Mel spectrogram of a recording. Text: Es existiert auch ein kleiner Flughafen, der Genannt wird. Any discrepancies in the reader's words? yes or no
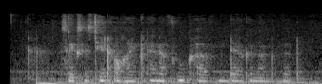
no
